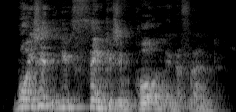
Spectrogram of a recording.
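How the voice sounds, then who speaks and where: Audible room echo surrounds a man whose pitch swings very widely. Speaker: primary school teacher. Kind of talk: storytelling; school assembly talk. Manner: animated; whispering.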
